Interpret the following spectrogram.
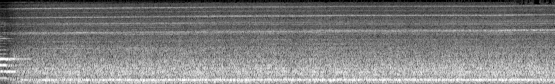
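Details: Beko washing machine, full load of dark clothes, Ariel cap detergent: steady, even motor hum through a long spin with faint sloshing; machine spins on through a suds lock without emergency rinses.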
